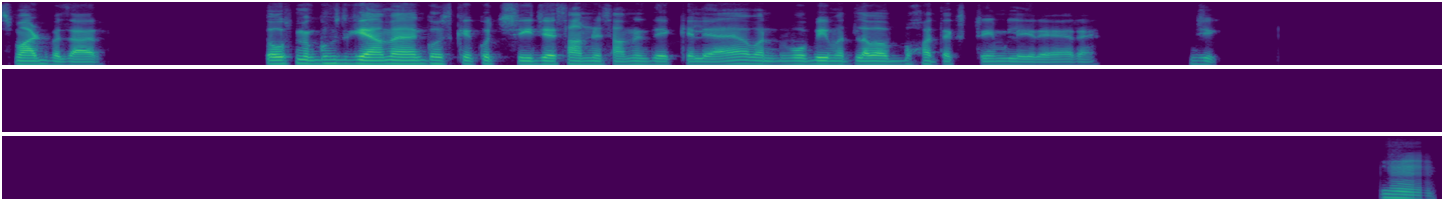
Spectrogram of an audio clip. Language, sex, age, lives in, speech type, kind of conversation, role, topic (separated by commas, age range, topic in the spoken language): Hindi, male, 25-29, India, conversation, podcast, guest, Tum poore hafte ki grocery shopping ka plan kaise banate ho?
